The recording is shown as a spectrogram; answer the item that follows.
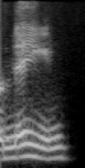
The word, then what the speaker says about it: name: mi palabra entonces normalmente palabras que ustedes vean así chiquiticas sí como las ven acá esta sigue siendo una palabra chiquitica no tiene más de dos sílabas Y ustedes ven que hay una y al final lo más probable es que SAE no se vaya a pronunciar de ninguna manera y miren los ejemplos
